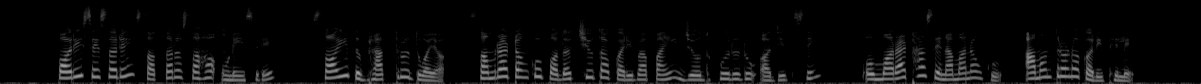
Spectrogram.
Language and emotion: Odia, neutral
